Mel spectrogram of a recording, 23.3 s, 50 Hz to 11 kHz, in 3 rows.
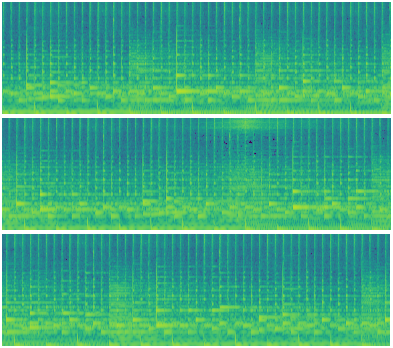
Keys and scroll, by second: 1.5 ctrl+c, 1.6 ctrl+f, 3.9 ctrl+shift+a, 5.2 ctrl+shift+a, 6.8 ctrl+shift+a, 8.6 ctrl+shift+a, 9.4 ctrl+f, 10.7 ctrl+c, 10.8 ctrl+f, 12.2 ctrl+c, 12.4 ctrl+f, 13.5 ctrl+shift+a, 18.0 ctrl+shift+a, 19.2 ctrl+c, 19.3 ctrl+f, 21.7 ctrl+=.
